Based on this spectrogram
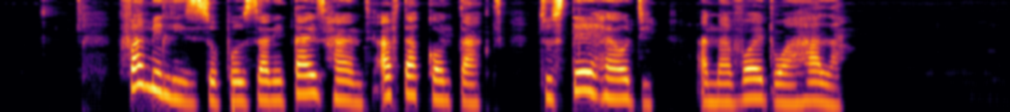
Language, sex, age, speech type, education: Nigerian Pidgin, female, 15-29, spontaneous, tertiary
